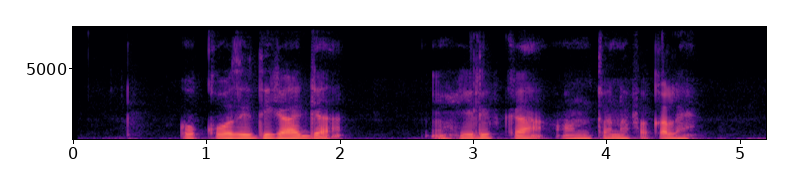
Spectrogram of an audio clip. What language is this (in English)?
Somali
